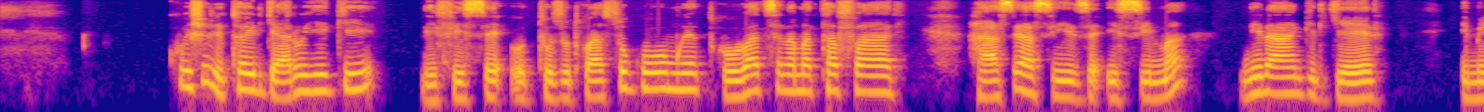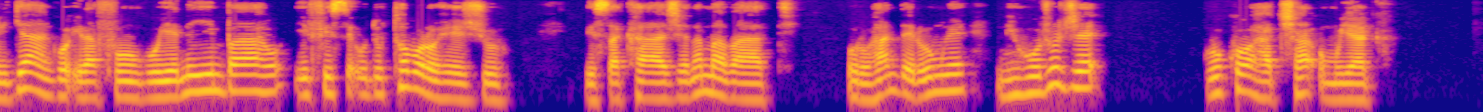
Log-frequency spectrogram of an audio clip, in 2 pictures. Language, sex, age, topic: Rundi, male, 36-49, education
